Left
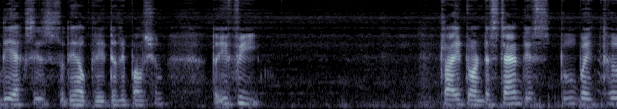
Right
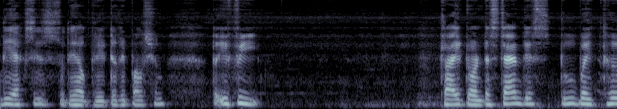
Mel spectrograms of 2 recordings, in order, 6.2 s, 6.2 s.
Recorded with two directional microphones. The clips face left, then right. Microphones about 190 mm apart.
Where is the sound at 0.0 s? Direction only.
30° right (ahead or behind).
